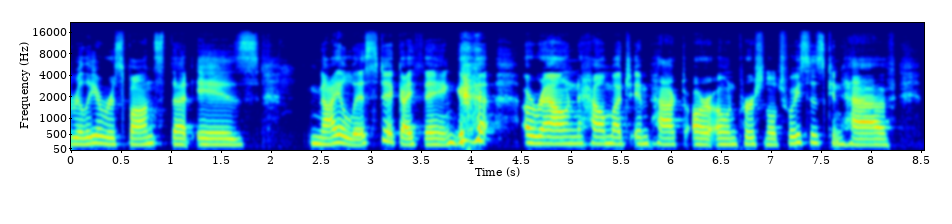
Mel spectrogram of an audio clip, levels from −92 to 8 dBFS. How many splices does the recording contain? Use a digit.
0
